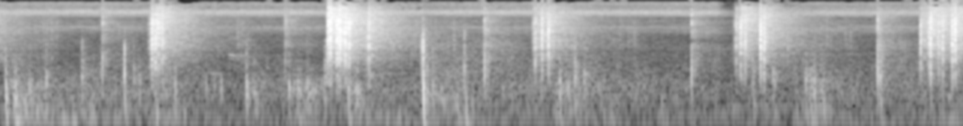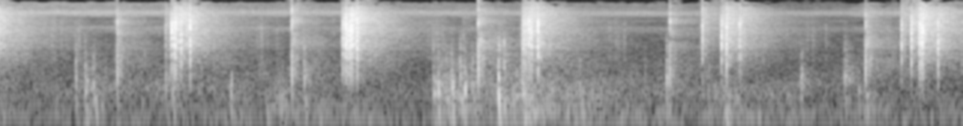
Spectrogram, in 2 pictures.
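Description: Consumer fireworks and firecrackers going off around the neighbourhood: an irregular string of sharp bangs and pops, sometimes several in quick succession.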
